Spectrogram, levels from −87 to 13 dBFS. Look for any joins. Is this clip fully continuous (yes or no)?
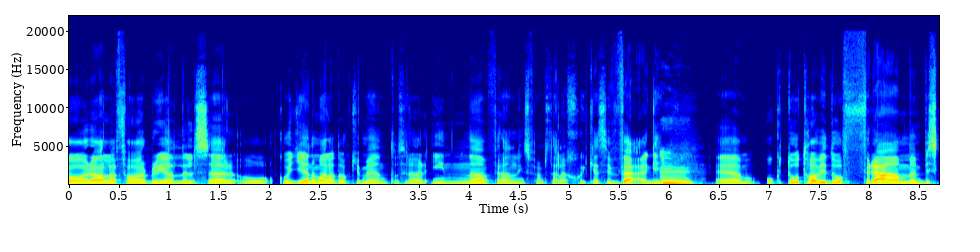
no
